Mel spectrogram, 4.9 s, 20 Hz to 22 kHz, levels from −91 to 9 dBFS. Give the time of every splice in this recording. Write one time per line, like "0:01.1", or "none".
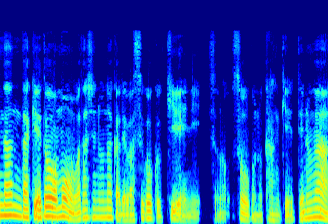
0:03.1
